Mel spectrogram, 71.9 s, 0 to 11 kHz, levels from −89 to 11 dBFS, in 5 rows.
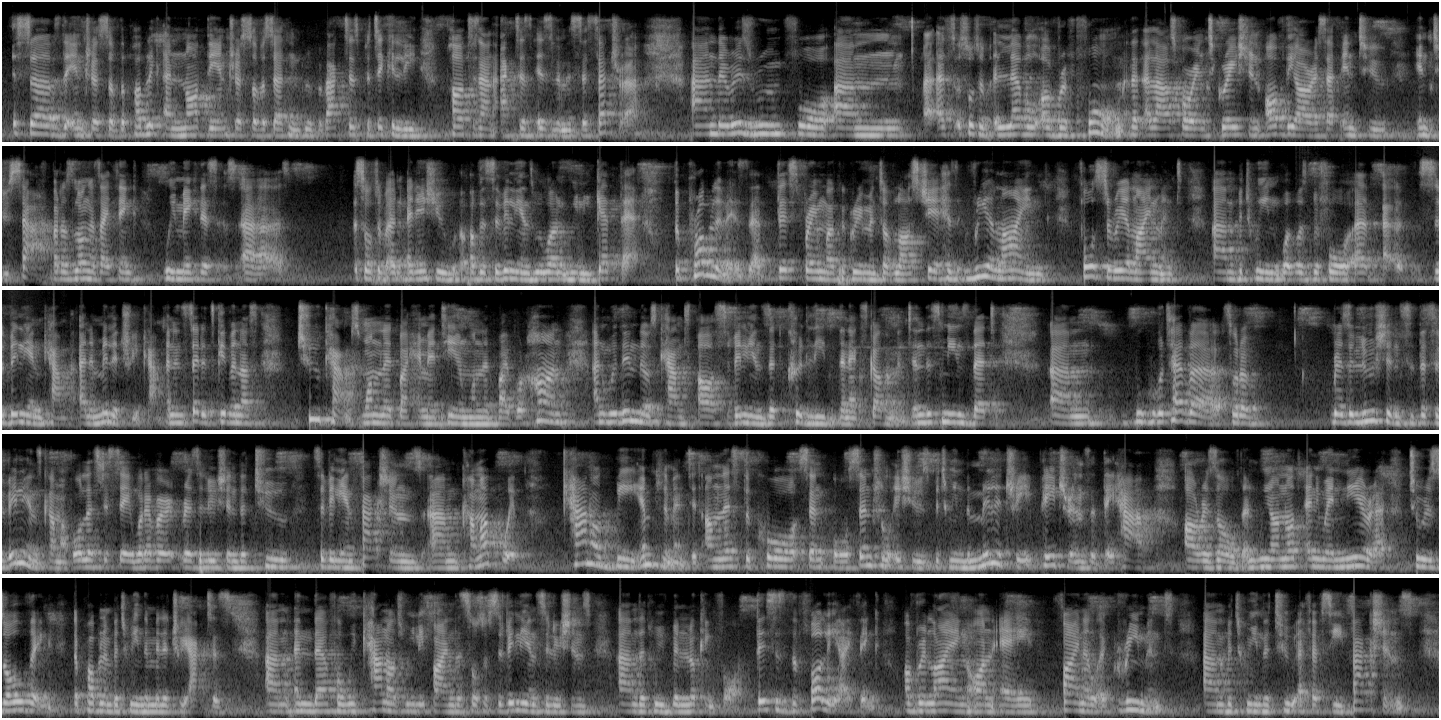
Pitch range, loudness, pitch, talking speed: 165-190 Hz, -22 LUFS, 175 Hz, 185 wpm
